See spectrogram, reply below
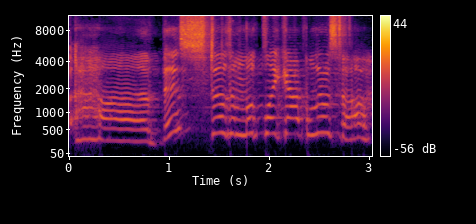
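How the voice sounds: An extremely high-pitched cartoonish character voice moves along at a fairly slow pace.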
